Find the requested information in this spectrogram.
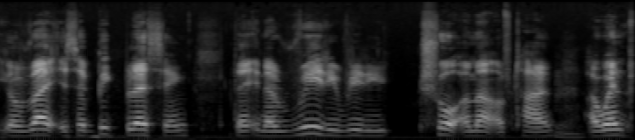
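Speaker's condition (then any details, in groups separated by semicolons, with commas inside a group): Cerebral palsy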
